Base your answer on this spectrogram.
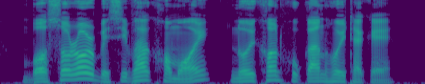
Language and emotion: Assamese, neutral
